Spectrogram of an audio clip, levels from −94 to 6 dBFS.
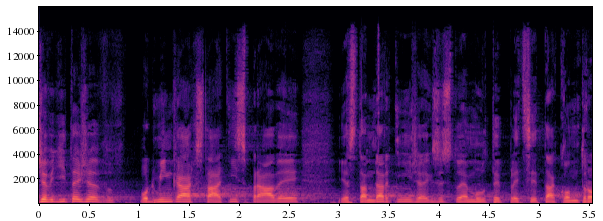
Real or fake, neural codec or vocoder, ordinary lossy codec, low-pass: real; none; AAC, 64 kbps; 14.4 kHz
